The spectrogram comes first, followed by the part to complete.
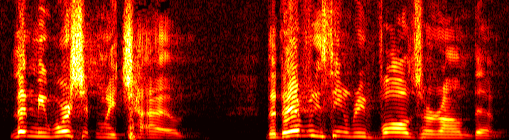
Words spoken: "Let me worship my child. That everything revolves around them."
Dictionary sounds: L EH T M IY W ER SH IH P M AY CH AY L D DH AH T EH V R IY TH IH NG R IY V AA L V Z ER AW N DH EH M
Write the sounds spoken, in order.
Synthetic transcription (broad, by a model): L EH T M IY W ER SH IH P M AY CH AY L D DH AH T EH V R IY TH IH NG R IY V AA L V Z ER AW N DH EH M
